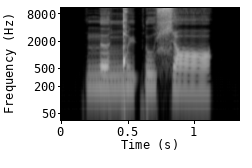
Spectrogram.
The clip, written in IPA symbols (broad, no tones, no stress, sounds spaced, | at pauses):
n ə ŋ͡ǃ y ʔ ɾ u ɕ ɑ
